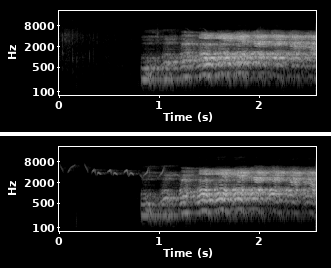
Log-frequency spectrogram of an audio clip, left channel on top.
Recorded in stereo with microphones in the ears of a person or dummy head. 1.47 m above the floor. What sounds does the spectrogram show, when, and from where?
0.8 s laughter: 30° right (ahead or behind), 0.9 m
